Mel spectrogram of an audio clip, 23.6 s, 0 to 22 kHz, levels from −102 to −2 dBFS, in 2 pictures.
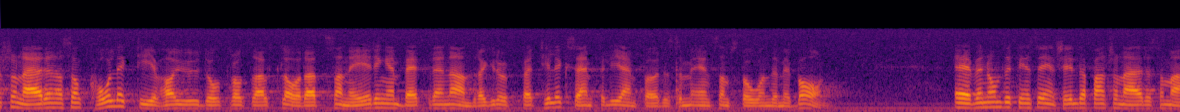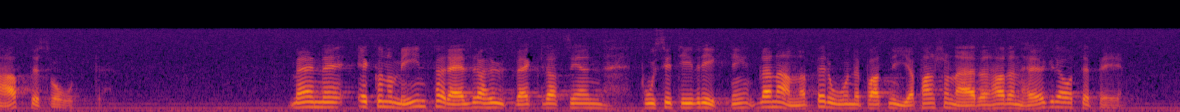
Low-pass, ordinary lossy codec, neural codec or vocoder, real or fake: none; none; none; real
